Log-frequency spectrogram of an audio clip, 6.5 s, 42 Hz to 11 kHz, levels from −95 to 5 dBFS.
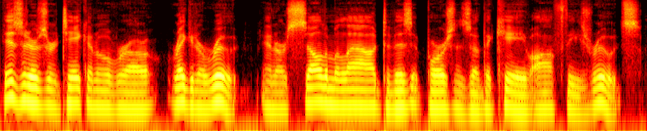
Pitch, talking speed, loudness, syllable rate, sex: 120 Hz, 185 wpm, -19 LUFS, 5.9 syllables/s, male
